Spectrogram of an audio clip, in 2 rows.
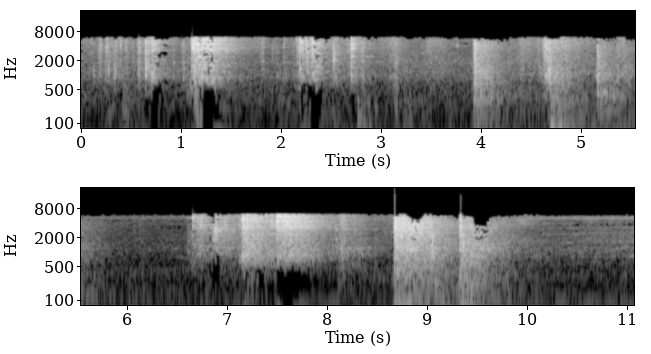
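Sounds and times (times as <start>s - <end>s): sharp ringing bangs and knocks: 7.2s - 10.0s.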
